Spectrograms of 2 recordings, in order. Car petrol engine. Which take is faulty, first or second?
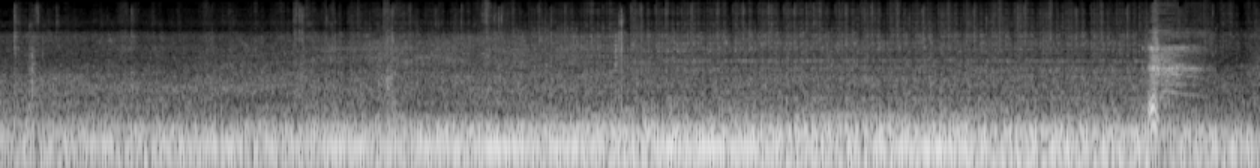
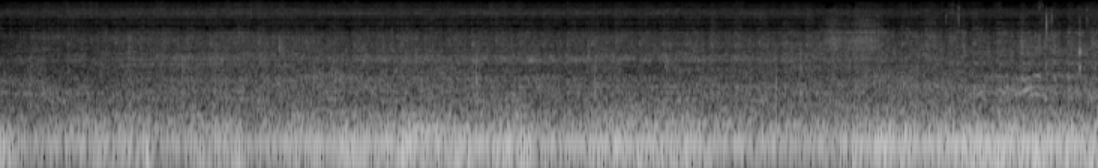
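second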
